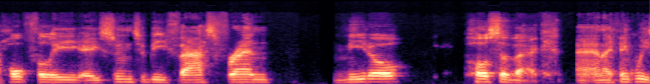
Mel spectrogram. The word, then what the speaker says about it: Miro: group member, and hopefully a soon-to-be fast friend, Miro Posavec. And I think we spent like 3 minutes trying to get the name right. Miro, welcome to the show.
